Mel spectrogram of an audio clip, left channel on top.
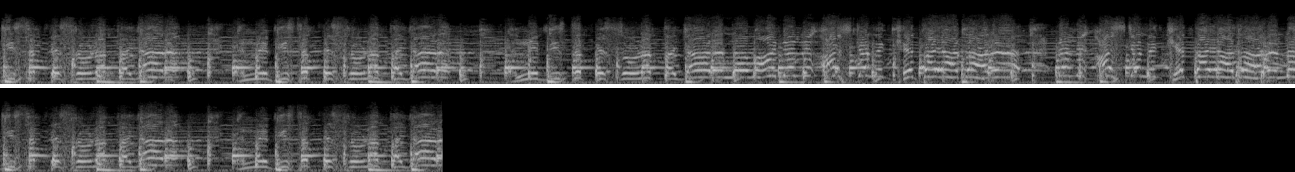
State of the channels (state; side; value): drops out; right; at 4.5 s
